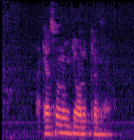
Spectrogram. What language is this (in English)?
Uzbek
